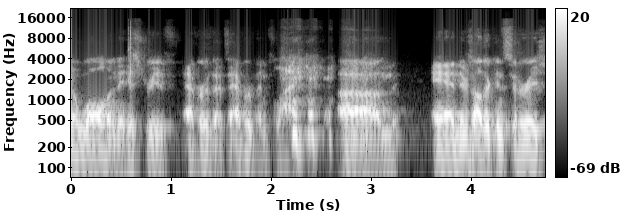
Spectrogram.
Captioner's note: laughs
